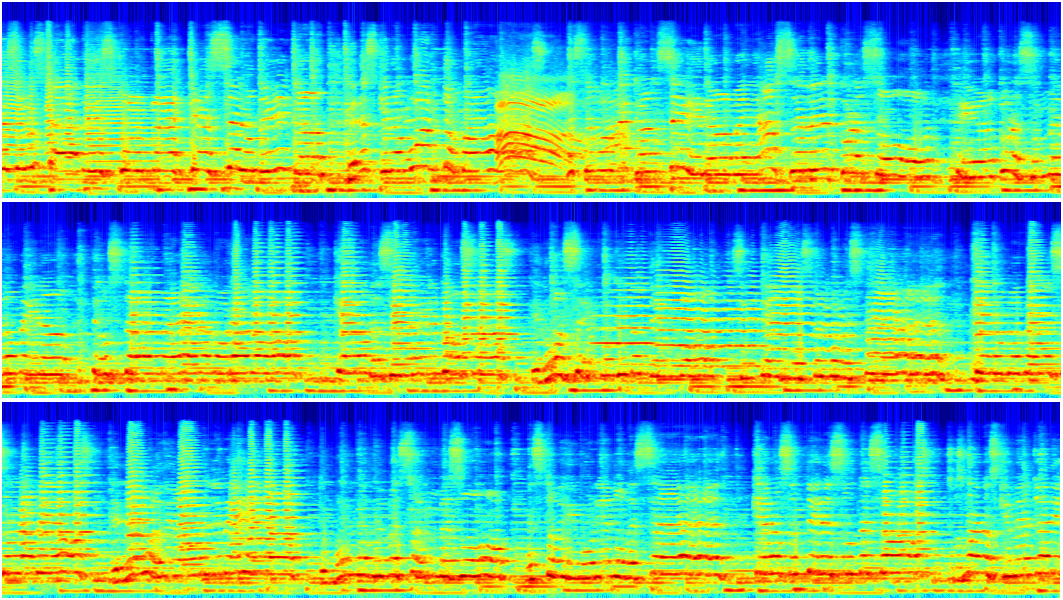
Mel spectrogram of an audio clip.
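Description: Live mariachi music: a woman sings a song into a microphone over trumpets and guitars, with a bass line stepping underneath.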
